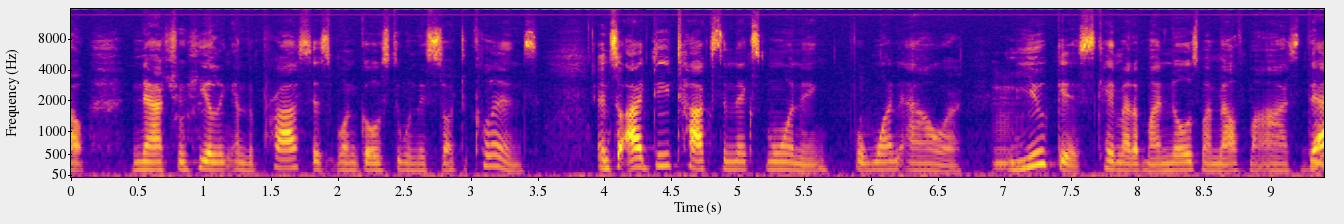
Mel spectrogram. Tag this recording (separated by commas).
Speech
